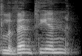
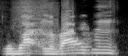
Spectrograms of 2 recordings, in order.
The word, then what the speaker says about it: Leviathan: Tha prisons are as lethan Unbound sorry did I say it right Le lethan Unbound Leviathan yeah strip away society and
